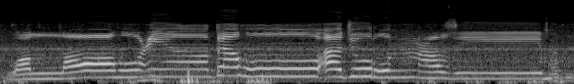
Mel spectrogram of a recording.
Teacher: واللہ کہ اللہ کو پر کر کے پڑھیں گے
